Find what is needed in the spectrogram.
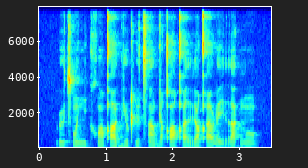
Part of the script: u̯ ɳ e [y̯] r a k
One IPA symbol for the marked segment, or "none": i̯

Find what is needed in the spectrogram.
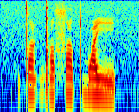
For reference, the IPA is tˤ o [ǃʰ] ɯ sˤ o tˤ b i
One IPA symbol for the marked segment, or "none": ŋ͡ǃ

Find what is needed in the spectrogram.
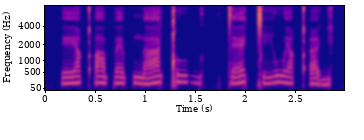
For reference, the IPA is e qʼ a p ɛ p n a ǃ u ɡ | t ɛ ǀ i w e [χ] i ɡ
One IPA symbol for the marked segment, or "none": qʼ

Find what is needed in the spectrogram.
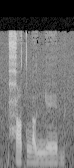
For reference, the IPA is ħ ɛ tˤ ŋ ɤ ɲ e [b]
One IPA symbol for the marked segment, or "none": b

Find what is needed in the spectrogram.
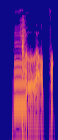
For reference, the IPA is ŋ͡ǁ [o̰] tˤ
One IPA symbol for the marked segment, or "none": o̰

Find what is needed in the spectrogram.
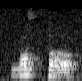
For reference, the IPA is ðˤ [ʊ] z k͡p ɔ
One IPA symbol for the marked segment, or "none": ʊ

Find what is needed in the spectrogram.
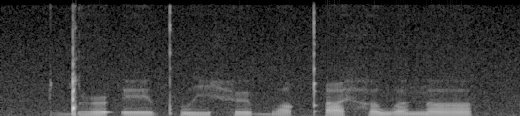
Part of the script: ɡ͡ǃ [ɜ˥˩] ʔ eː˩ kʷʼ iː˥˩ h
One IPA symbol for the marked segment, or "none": ə˞˥˩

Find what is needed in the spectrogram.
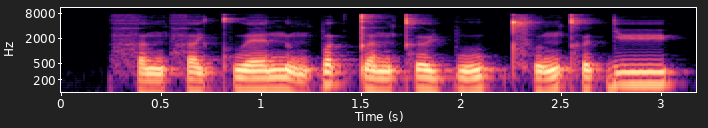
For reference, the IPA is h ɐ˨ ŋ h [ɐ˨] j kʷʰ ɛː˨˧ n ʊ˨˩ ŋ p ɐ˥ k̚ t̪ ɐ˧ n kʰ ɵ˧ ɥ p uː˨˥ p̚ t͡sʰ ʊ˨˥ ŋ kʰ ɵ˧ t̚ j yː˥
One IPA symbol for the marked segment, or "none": ɐ˨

